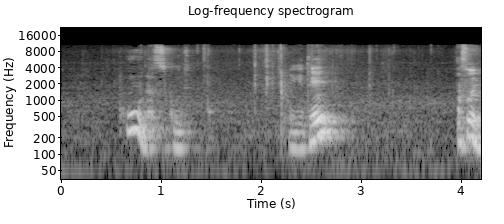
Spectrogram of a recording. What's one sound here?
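Playing cards slide and snap as a deck is shuffled.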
